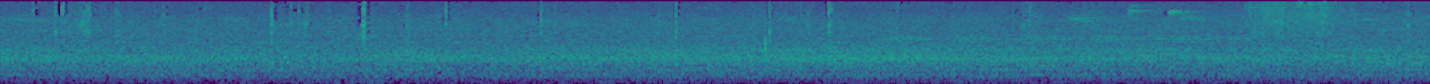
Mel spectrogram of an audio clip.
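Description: Scattered sharp clicks and ticks of a plastic bait spod being handled and filled with bait by hand, over a steady hiss.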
